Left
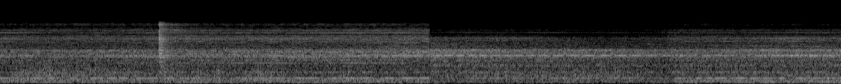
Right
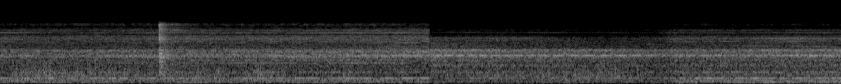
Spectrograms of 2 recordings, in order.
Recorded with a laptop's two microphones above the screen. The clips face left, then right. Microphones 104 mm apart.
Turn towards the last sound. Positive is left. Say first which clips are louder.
# right 2 dB
turn(degrees=-25)  # may be behind; listen again after turning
